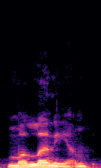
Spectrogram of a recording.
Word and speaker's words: millennium: our stressed syllable len that's where i'm going to be long i'm going to hold that len with a clear vowel i have a tense e and then another schwa sound millennium millennium so when i'm talking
